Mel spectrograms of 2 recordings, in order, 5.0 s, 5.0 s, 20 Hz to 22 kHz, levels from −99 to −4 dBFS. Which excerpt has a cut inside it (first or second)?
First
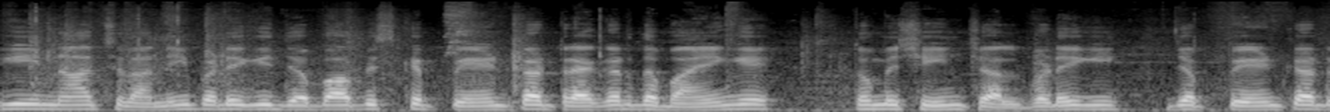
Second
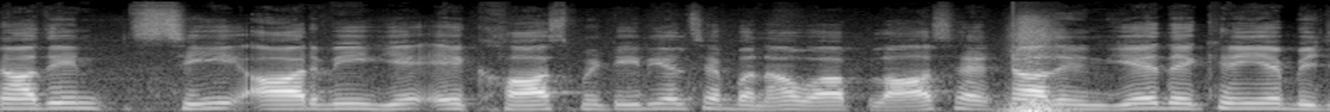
second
